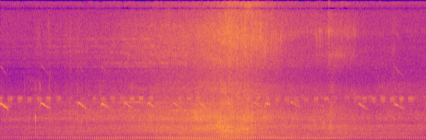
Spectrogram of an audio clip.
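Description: A motor's drone swells to its loudest about halfway, then fades, like a motor vehicle passing. A short, high, falling chirp repeats about twice a second throughout.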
